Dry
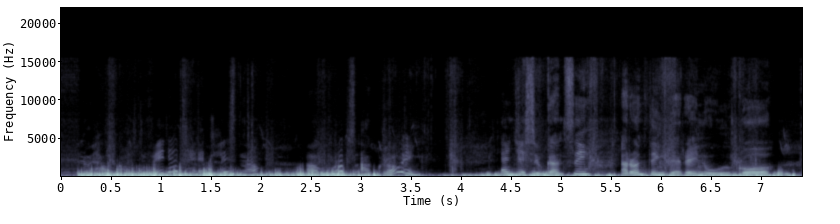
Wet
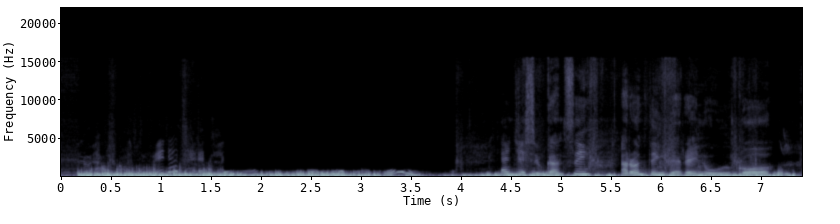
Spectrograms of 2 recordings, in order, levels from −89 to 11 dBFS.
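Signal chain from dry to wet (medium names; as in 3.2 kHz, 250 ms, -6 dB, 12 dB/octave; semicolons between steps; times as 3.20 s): peak limiter -13 dBFS, peak gain reduction 11.5 dB; 1.63–3.96 s: steep low-pass 680 Hz 72 dB/octave; trim -4 dB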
